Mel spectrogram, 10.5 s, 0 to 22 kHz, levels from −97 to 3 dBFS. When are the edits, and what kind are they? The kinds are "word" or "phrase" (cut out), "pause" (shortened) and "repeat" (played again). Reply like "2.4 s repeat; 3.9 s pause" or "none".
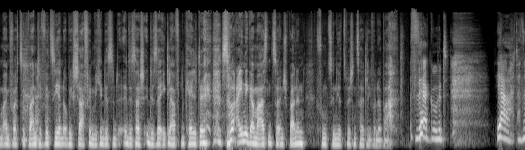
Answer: none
